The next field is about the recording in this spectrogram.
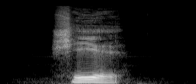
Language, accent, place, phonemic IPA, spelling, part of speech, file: German, Germany, Berlin, /ʃeːl/, scheel, adjective, De-scheel.ogg
- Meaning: 1. cross-eyed 2. squinting 3. with a crooked look; looking disdainfully or aggressively from the side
